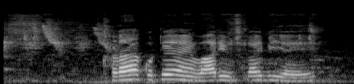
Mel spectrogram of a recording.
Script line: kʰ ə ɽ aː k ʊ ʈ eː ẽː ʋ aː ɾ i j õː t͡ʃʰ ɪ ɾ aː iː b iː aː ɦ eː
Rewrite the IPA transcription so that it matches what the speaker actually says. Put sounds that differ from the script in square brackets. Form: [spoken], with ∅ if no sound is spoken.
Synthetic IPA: kʰ ə ɽ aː k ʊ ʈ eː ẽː ʋ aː ɾ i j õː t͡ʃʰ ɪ [l] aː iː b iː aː ɦ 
